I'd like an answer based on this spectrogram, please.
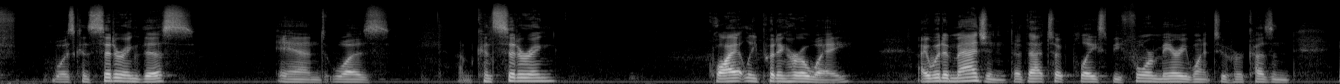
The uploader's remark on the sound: Christmas message preached at Word of Hope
